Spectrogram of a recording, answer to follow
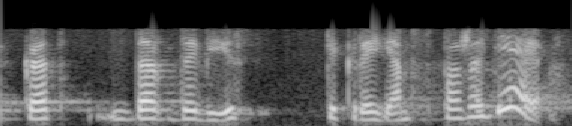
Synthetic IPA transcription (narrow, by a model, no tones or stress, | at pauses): kɐt̪d̪ɐɾb̚d̪ɐʋʲiːs | t̪ʲɪkɾɐɪjiɛmspɐʒɐd̪ʲeːjoː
